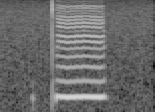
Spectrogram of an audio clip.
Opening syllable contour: high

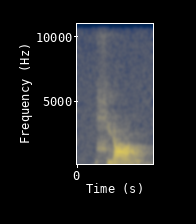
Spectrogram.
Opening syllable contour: falling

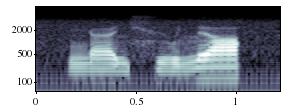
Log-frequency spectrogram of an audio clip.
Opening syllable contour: low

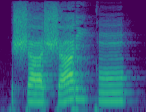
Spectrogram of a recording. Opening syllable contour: low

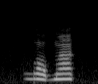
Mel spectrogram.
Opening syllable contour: falling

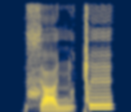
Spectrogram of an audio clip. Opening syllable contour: low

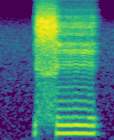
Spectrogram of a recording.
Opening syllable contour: high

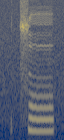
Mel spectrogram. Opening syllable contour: high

